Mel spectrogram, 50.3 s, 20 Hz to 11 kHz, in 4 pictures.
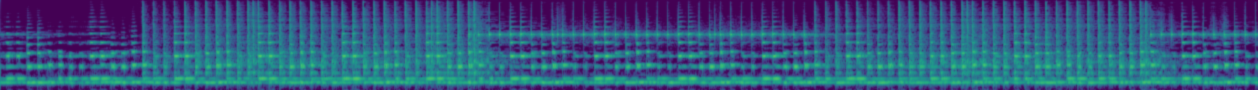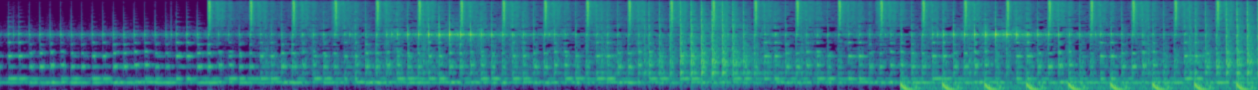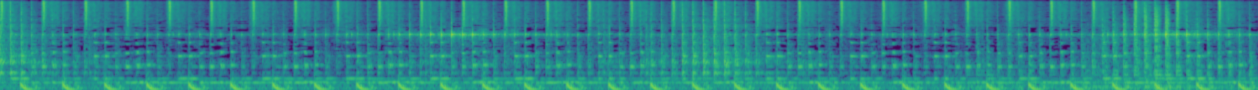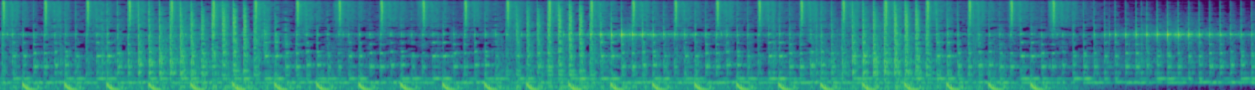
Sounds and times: Music: 0:00.0 - 0:50.2.

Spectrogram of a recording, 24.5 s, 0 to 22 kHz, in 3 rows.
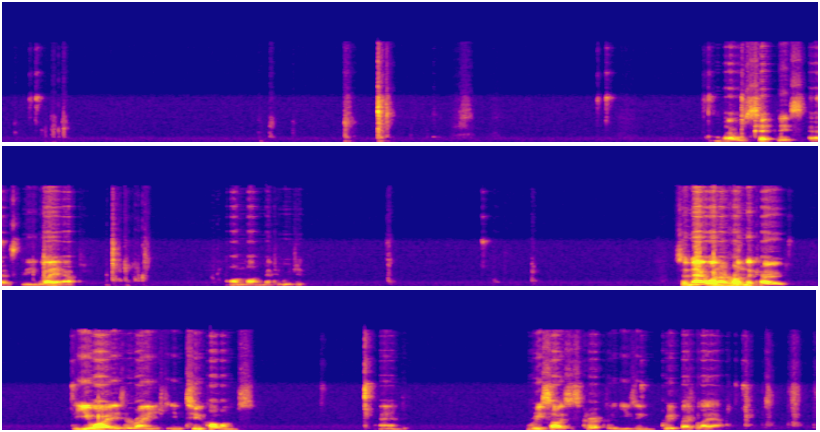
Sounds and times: Inside, small room: 0:00.0 - 0:24.4
Clicking: 0:00.1 - 0:00.5, 0:05.9 - 0:06.2
Speech: 0:07.0 - 0:09.0, 0:10.4 - 0:11.3, 0:14.9 - 0:16.1, 0:17.0 - 0:18.9, 0:20.0 - 0:20.4, 0:21.6 - 0:23.6.

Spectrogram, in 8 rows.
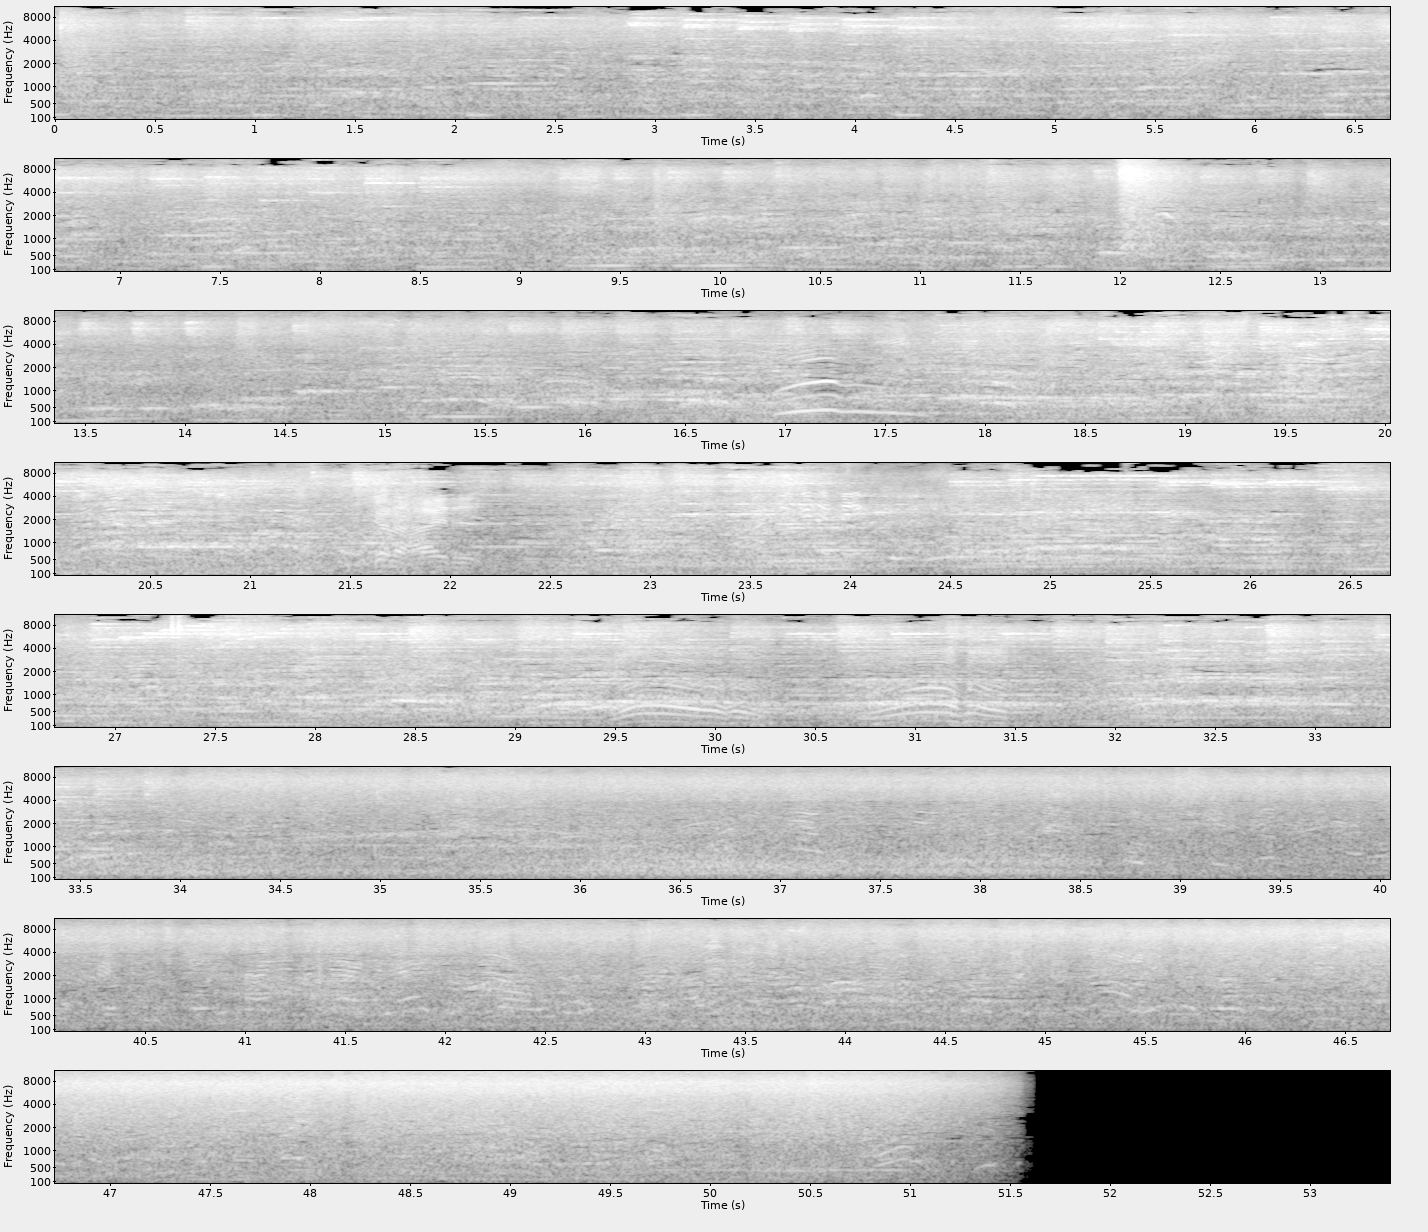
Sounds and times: Outside, urban or manmade: 0:00.0 - 0:51.6
Speech: 0:37.1 - 0:51.6
Slosh: 0:44.6 - 0:51.6.

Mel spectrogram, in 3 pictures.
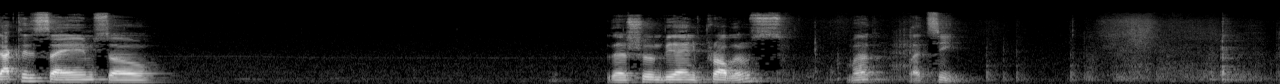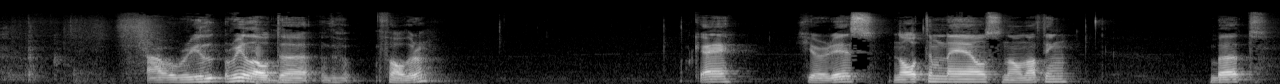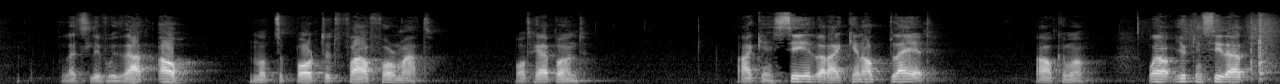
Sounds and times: Speech: 0:00.0 - 0:01.7, 0:06.0 - 0:09.8, 0:14.2 - 0:17.3, 0:19.6 - 0:23.6, 0:24.9 - 0:25.6, 0:26.2 - 0:30.0, 0:30.7 - 0:31.6, 0:33.0 - 0:35.2, 0:36.0 - 0:38.4
Inside, small room: 0:00.0 - 0:38.4.

